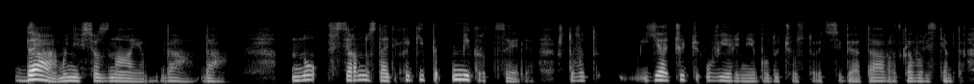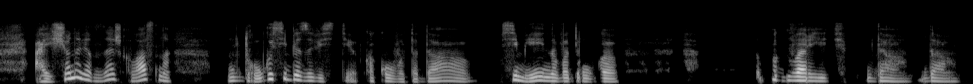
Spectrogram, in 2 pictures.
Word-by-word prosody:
Да, 200 -3 +9
мы 160 +4 +1
не 165 -1 +4
всё 165 +1 -3
знаем. 145 -4 -3
Да, 140 -4 -8
да. 140 -3 -8 0.6
Но 205 +5 +2
всё 200 - 0
равно 210 +1 +2
ставить 170 -3 -2
какие-то 205 +1 -5
микроцели, 170 -10 0 0.2
что - - -10
вот, 260 - -9 0.2
м, 310 - -22
я 205 -10 +3
чуть 210 +3 -6
увереннее 165 -5 -4
буду - - -10
чувствовать - - -15
себя, 75 0 -9
да, 155 0 -4
в - - -12
разговоре 145 -1 -8
с - - -16
тем-то. 140 -1 -11 0.4
А 135 - +1
ещё, 250 - +2
наверно, 230 - +3
знаешь, 225 +6 -2
классно, 185 -1 0 0.6
ну, 170 +1 -2
друга 165 - +1
себе 230 -3 +2
завести 165 -6 -6
какого-то, 130 -4 -5
да? 140 +1 -3 0.3
Семейного 160 -4 +3
друга. 140 -2 -1 1.4
А, - - -8
поговорить, 175 -7 +4 0.2
да, 150 -2 -3
да. 140 -2 -4
160 Hz, 135 wpm, -25 LUFS, 145-195 Hz, 1.4 s, Да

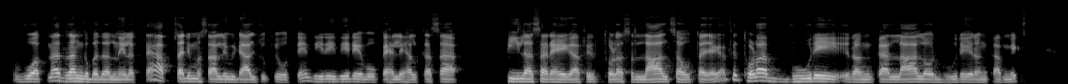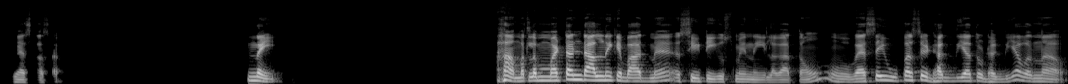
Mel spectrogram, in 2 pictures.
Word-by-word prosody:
वो 125 +3 -1
अपना 165 +7 -1
रंग 140 -2 +3
बदलने 115 -1 0
लगता 115 -1 -4
है, - - -2
आप - - -2
सारी 135 +1 +2
मसाले 125 -2 -1
भी 120 - -2
डाल 115 -1 +1
चुके 120 +1 -10
होते 110 -1 -6
हैं। 165 - -4
धीरे-धीरे, 125 -1 -1
वो 120 0 -3
पहले 115 +1 -1
हल्का-सा 115 +1 -3 0.5
पीला-सा 135 -2 +1
रहेगा, 120 -1 +1
फिर 120 +1 -6
थोड़ा-सा 115 +2 -2
लाल-सा 120 +1 0
होता 115 0 -2
जाएगा, - - -1
फिर 220 - -1
थोड़ा 170 +2 +4
भूरे 135 0 +1 0.3
रंग 120 0 -2
का, 120 -1 0
लाल 120 +1 0
और 120 -1 0
भूरे 120 +1 -5
रंग 115 -1 -6
का 115 -1 -6
मिक्स, 125 +4 -7 0.5
वैसा-सा। - - -8 1.9
नहीं। 165 -8 +4 2.2
हाँ, - - +7
मतलब 175 +4 +3
मटन 220 +5 +7
डालने 195 -1 +7
के 185 - +3
बाद 150 -1 +2
मैं 160 +1 -2
सीटी 145 -4 -2
उसमें 125 0 -6
नहीं 110 -2 -6
लगाता 110 0 -6
हूँ, 125 - -7
वैसे 140 +7 +2
ही 200 - +4
ऊपर 190 +1 +1
से 190 +1 +1
ढक 155 -1 +1
दिया 165 +1 +2
तो 165 - -3
ढक 130 -2 -3
दिया 135 - -5
वरना, 140 -7 -3
125 Hz, 170 wpm, -23 LUFS, 120-150 Hz, 2.2 s, हाँ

